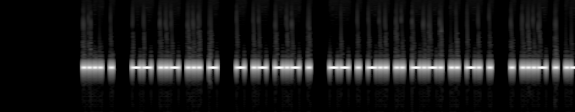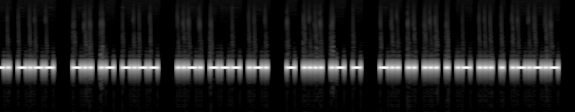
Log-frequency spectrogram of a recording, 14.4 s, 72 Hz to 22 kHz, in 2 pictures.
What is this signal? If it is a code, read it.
Morse code, heard as a keyed tone, about 34 wpm, 700 Hz. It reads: HE MUST TAKE MEDICINE EVERY DAY FOR THAT DISEASE.
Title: Sentences from Top 1000 Words - Review Part 6 - 35wpm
